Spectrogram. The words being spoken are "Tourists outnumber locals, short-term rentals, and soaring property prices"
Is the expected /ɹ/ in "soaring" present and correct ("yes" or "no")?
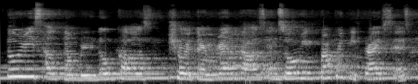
no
